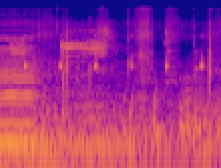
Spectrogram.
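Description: Inside a moving Toyota Calya: a steady low engine and road rumble, with a short electronic beep repeating about three times a second. A man's voice is heard briefly at the start.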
